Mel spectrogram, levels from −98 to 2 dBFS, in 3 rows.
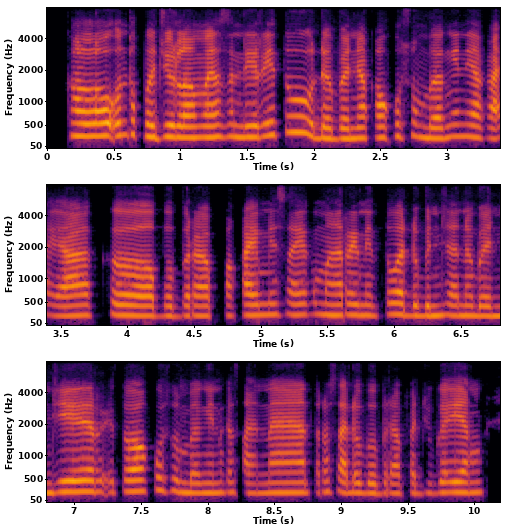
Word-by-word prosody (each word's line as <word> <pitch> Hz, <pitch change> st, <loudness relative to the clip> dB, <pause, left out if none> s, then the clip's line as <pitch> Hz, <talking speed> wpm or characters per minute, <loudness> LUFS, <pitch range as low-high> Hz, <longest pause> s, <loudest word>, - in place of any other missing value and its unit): Kalau 265 Hz, 0 st, +6 dB
untuk 295 Hz, +2 st, -2 dB
baju 250 Hz, -1 st, +2 dB
lama 240 Hz, 0 st, +5 dB
sendiri 250 Hz, +2 st, 0 dB
tuh 345 Hz, +1 st, 0 dB
udah 225 Hz, -4 st, +1 dB
banyak 220 Hz, +2 st, 0 dB
aku 230 Hz, +2 st, -1 dB
sumbangin 250 Hz, 0 st, -2 dB
ya, 240 Hz, -, +2 dB
Kak, 220 Hz, -1 st, 0 dB
ya, 215 Hz, +2 st, +3 dB
ke 215 Hz, -3 st, +2 dB
beberapa, 210 Hz, +1 st, -3 dB
kayak 225 Hz, 0 st, +2 dB
misalnya 230 Hz, 0 st, -4 dB
kemarin 225 Hz, -1 st, -1 dB, 0.2 s
itu 240 Hz, -, -11 dB
ada 220 Hz, -, -3 dB
bencana 215 Hz, 0 st, -3 dB
banjir 225 Hz, +3 st, +2 dB
itu 220 Hz, +1 st, -10 dB
aku 240 Hz, +3 st, +2 dB
sumbangin 210 Hz, -3 st, -5 dB
ke 215 Hz, -, -9 dB
sana, 215 Hz, +1 st, -2 dB
terus 225 Hz, +2 st, -11 dB
ada 210 Hz, -1 st, -3 dB
beberapa 200 Hz, 0 st, -6 dB
juga 210 Hz, +2 st, -6 dB
yang 220 Hz, 0 st, 0 dB
220 Hz, 190 wpm, -24 LUFS, 210-240 Hz, 0.2 s, Kalau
